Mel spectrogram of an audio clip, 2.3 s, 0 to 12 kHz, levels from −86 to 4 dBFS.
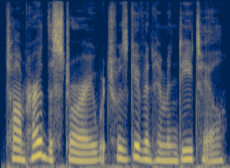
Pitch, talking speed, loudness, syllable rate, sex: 175 Hz, 260 wpm, -17 LUFS, 6.0 syllables/s, female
